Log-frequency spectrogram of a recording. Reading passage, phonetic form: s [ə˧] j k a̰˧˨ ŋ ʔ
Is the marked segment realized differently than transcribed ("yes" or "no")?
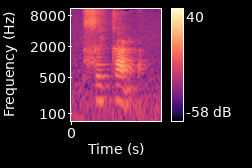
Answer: no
